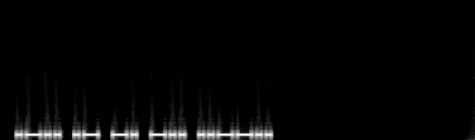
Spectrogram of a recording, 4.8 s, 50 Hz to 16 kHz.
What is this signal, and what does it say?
Morse code, heard as a keyed tone, about 25 wpm, 700 Hz. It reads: LAND?
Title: Sentences from Top 1000 Words - Review Part 1 - 25wpm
